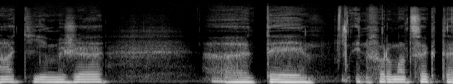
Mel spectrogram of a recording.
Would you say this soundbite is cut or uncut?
cut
